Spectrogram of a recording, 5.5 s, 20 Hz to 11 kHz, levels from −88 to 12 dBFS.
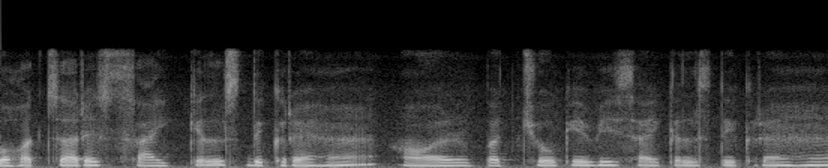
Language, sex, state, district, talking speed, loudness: Hindi, female, Odisha, Sambalpur, 150 wpm, -18 LUFS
